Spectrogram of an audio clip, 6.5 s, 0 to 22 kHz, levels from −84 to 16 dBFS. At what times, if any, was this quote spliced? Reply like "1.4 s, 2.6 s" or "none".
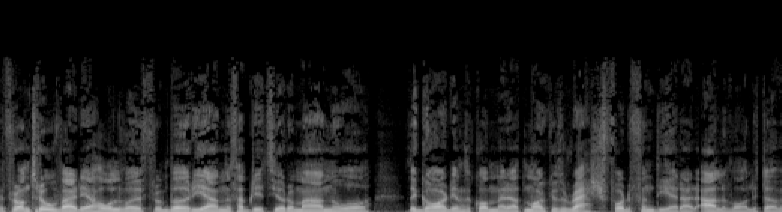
none

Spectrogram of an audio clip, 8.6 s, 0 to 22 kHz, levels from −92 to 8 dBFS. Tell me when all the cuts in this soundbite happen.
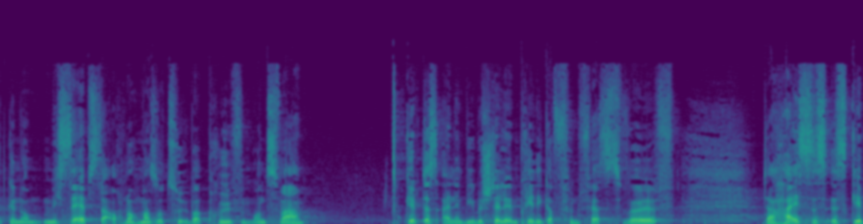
4.1 s

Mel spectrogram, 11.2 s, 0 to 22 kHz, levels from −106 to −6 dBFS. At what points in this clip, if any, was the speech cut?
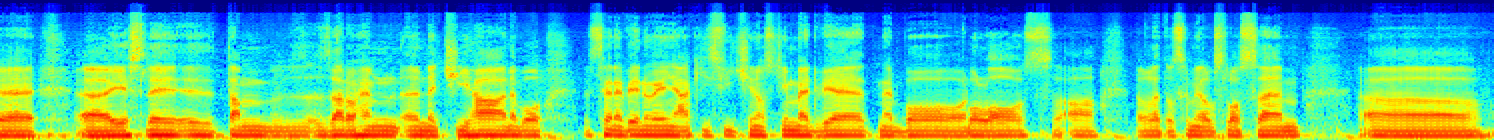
7.3 s, 9.1 s

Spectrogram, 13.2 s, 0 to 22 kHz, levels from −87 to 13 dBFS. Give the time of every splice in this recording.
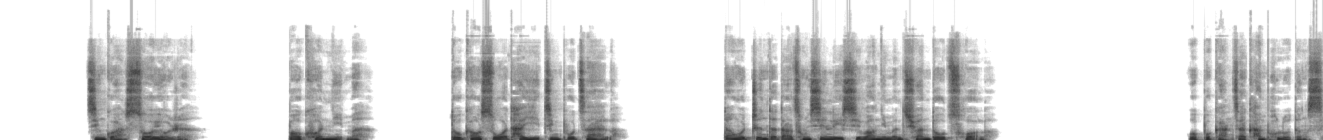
none

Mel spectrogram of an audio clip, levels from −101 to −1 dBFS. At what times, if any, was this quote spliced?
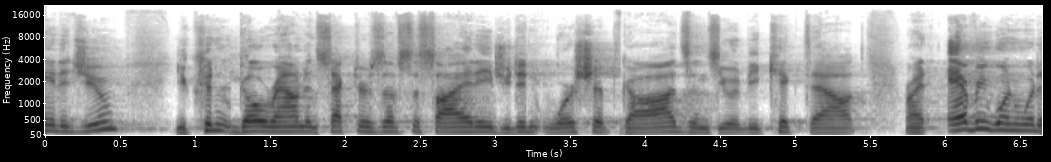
1.2 s, 1.8 s, 3.0 s, 3.8 s, 4.5 s

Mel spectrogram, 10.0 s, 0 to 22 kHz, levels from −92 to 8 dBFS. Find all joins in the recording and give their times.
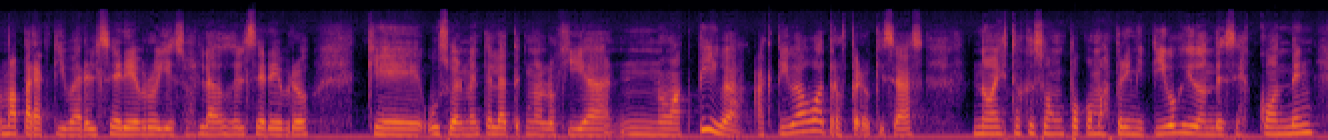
none

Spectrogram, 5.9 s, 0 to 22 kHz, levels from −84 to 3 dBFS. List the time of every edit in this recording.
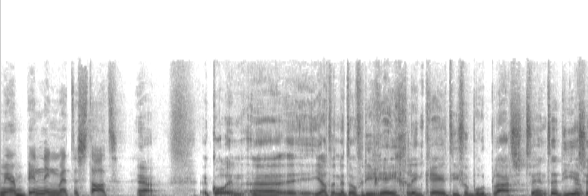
none

